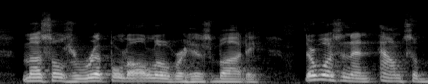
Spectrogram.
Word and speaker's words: Beau: I asked, pronouncing it with a B-O sound. "No, my name's Bo. It's spelled B-E-A-U.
